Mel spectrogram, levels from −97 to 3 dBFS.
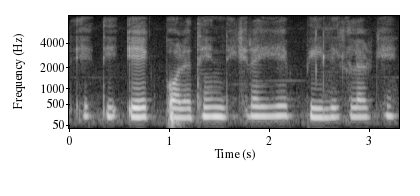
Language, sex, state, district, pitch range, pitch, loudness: Hindi, female, Uttar Pradesh, Lucknow, 205-220 Hz, 215 Hz, -19 LUFS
